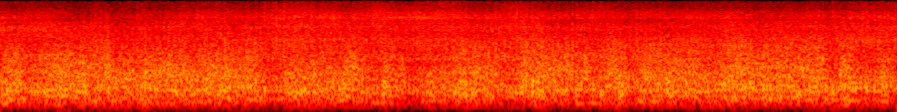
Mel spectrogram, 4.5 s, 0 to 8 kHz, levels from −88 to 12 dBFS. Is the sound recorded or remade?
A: remade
